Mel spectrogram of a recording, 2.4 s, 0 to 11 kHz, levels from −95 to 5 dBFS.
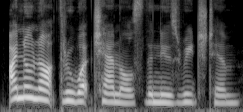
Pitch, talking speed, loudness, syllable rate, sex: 220 Hz, 245 wpm, -19 LUFS, 5.3 syllables/s, female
